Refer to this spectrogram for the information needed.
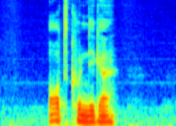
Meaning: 1. comparative degree of ortskundig 2. inflection of ortskundig: strong/mixed nominative masculine singular 3. inflection of ortskundig: strong genitive/dative feminine singular
- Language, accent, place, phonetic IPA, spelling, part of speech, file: German, Germany, Berlin, [ˈɔʁt͡sˌkʊndɪɡɐ], ortskundiger, adjective, De-ortskundiger.ogg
